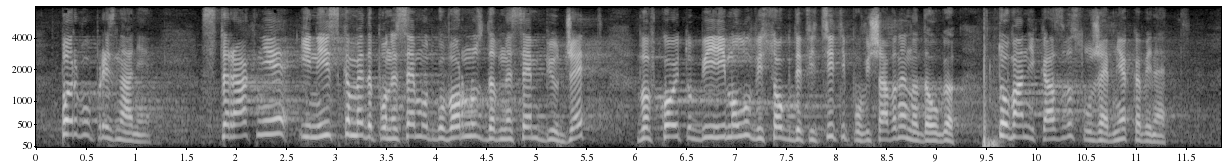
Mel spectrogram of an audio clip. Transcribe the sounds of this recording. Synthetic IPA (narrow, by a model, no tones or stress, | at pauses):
pɤɾvopɾiznaniɛ | st̪ɾaxniɛinɛiskəmɛd̪ɐponɛsɛmod̪ɡovɔɾnost̪d̪ɐvnɛsɛmbjud͡ʒɛt̪ | vɐfkɔjt̪ʊbiimɐlˠovisɔɡd̪ɛfit̪sit̪ipoviʃavɐnɛnɐd̪ɐlˠɡɤt̪ovanikazvəslˠuʒɛbnijəkəbinɛt̪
